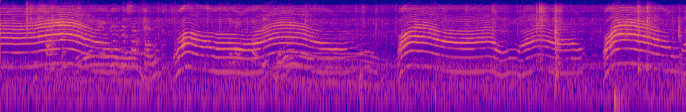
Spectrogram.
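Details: Tomcats squabble over territory. They trade a series of long, bending, moaning yowls, roughly one every two seconds, and the voices swell and fade in turn with brief gaps between phrases.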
